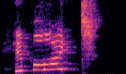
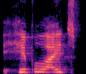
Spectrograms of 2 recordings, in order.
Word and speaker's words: Hippolyte: In the 1840s, Count Hippolyte, H-I-P-P-O-L-Y-T-E, Hippolyte. – Ooh, a count. – A count. So for the rest of the story, I'll refer to him either as Hippolyte or Count, but they're the same person.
